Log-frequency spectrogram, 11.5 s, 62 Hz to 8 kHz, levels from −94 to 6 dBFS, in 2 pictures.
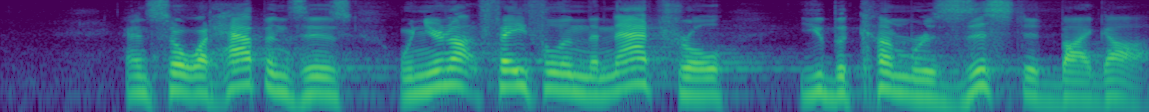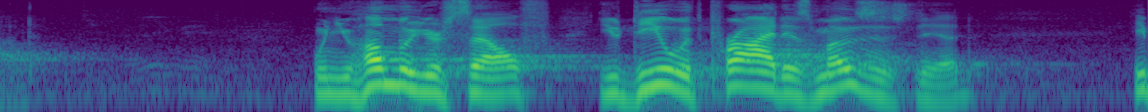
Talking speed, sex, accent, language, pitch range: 150 wpm, male, American, English, 135-180 Hz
